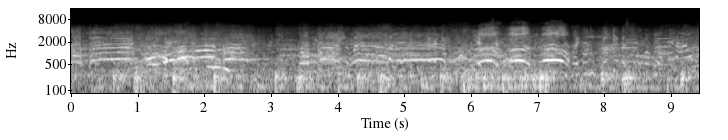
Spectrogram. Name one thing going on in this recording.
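A crowd of marchers chants loudly outdoors.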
